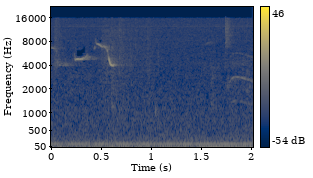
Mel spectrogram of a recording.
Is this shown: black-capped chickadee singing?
yes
